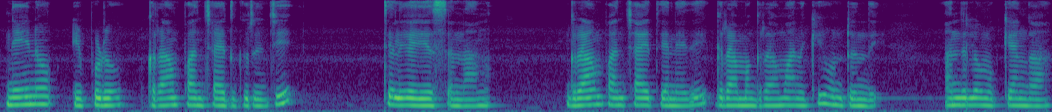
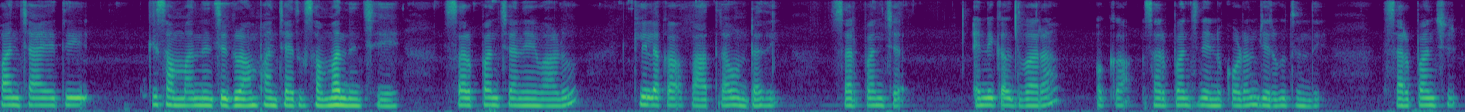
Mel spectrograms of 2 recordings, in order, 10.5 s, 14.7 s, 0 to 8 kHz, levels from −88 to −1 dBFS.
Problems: none marked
